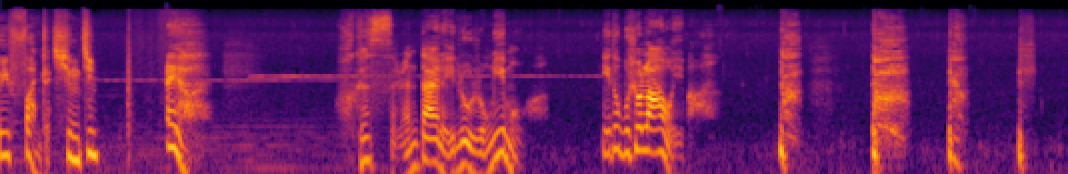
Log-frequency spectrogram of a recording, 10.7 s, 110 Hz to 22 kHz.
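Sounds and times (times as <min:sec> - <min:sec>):
speech: 0:00.0 - 0:01.1, 0:01.7 - 0:02.1, 0:03.5 - 0:05.3, 0:06.0 - 0:07.2
man coughing: 0:08.8 - 0:10.4.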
